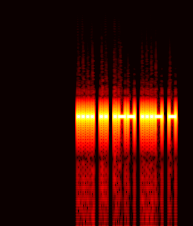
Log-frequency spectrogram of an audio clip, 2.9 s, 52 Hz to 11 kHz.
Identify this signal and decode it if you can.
Morse code, heard as a keyed tone, about 36 wpm, 700 Hz. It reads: HIWVT
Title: Five Challenging Letter-Number Combinations 35wpm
